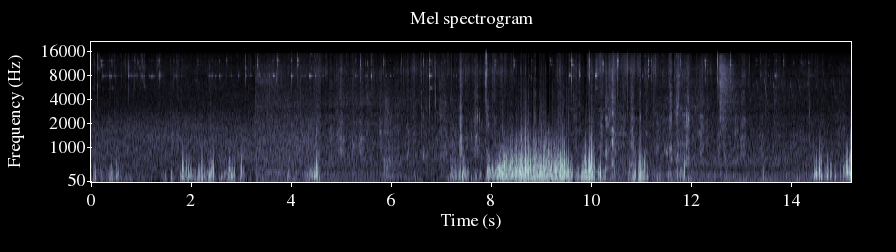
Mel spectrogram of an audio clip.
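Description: A Portuguese Water Dog and a Labrador retriever playing rough together, with irregular dog noises and scuffling; the loudest stretch comes about eight seconds in and lasts over a second.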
